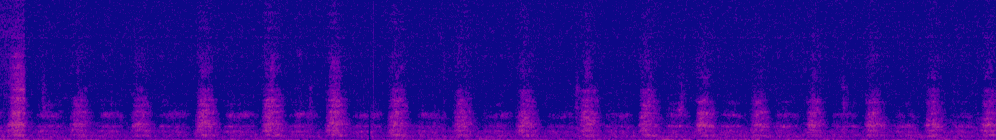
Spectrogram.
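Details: Golden Retriever picked up by a home surveillance camera, panting in steady breathy bursts, roughly two to three per second across the stretch, over a constant low electrical hum.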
